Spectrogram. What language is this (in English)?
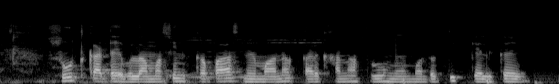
Maithili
